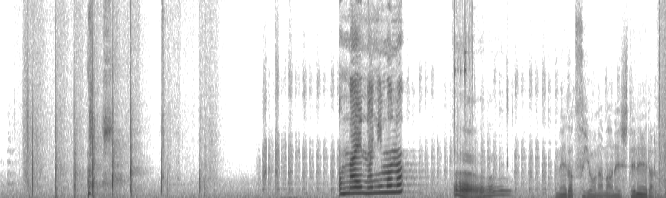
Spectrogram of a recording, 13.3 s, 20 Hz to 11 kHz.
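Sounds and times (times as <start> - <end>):
dog panting: 5.1 - 13.3
speech: 7.0 - 8.2, 9.1 - 10.0, 11.2 - 13.3.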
